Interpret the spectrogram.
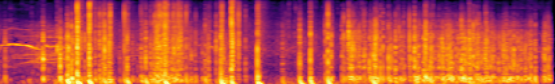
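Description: Aerial fireworks shells bursting in a dense barrage: many sharp bangs in quick, irregular succession over a continuous low rumble of booms and echo.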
